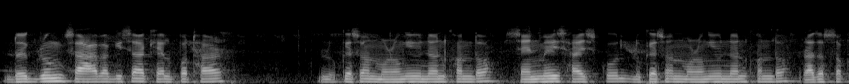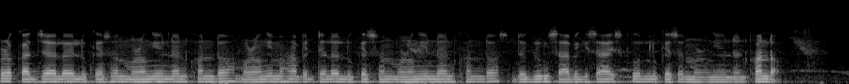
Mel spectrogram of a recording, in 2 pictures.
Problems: none marked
